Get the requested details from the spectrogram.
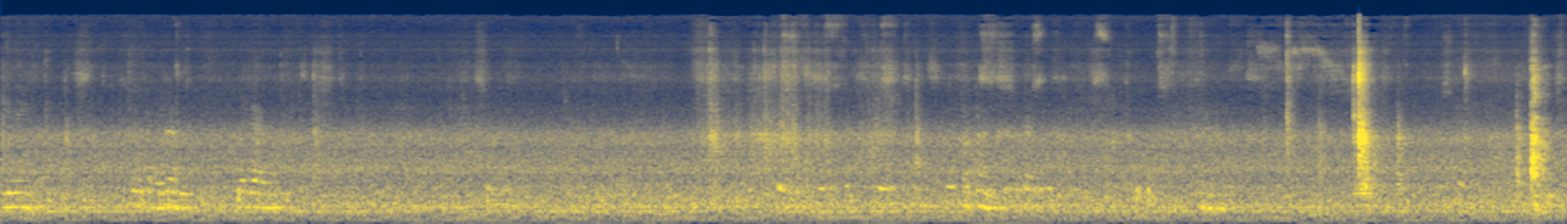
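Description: A man speaks calmly nearby, with a slight room echo.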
